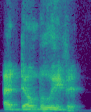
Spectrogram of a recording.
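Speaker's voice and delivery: usual speaking voice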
